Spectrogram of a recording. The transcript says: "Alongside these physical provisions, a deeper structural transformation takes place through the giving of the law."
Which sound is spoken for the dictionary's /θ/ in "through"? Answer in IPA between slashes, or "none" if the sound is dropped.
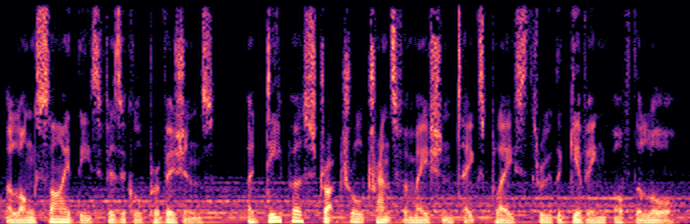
/θ/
